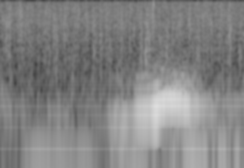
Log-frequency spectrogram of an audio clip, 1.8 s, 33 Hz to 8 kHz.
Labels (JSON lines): {"label": "biophony", "recorder": "SoundTrap 300"}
